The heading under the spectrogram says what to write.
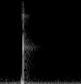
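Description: A single sharp, crisp finger snap, cracking out once against an otherwise quiet background with no one talking.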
